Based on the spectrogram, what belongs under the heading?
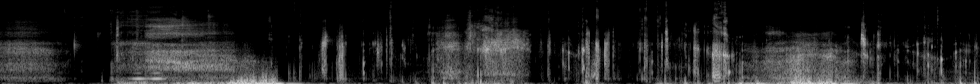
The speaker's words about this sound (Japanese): なんだかさっきよりも息遣いが荒くなってきましたね。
